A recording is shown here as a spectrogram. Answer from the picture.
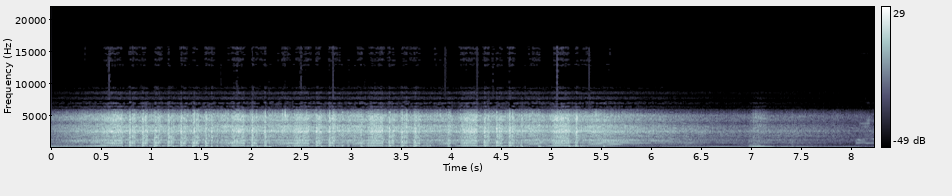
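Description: Car engine revved hard through a twin-tip exhaust while standing still: the pitch climbs, is held at the top with a rapid stutter for about four to five seconds, then falls back toward idle.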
